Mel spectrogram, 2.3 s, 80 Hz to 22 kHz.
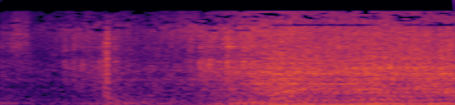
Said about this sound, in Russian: Дизель на 2,4 литра. Четырехцилиндровый. Самая мощная городская машина в истории. Звучит как музыка.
